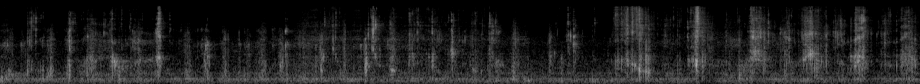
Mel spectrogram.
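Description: Close-miked chewing of crispy battered fried pork (soy-sauce tangsuyuk): a run of sharp crunches and bites, thickest from about six seconds in.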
